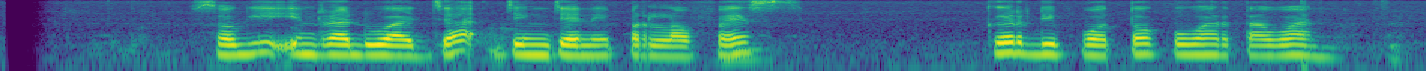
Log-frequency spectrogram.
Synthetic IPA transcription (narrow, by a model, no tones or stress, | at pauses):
sɔɡiʔinɾaduad͡ʒaʔd͡ʒɨŋd͡ʒanipərlɔfɛs | kɨrdipɔt̪ɔkuwart̪awan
